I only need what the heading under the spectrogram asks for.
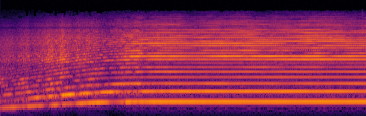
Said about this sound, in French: Et subitement se mit à retentir la sirène du canot de sauvetage.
